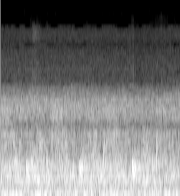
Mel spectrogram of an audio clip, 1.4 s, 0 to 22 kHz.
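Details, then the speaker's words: Quick, regular clicks at about 150 a minute over steady hiss: normal fetal heart tones, found with a handheld fetal Doppler on a pregnant patient's abdomen by moving slowly and changing angles until the click is heard. "And changing angles if I think I hear it. Y ahí cambiamos de ángulo si nos parece que lo escuchamos. And I heard that click."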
